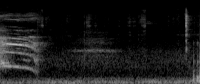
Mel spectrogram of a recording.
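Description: The tail of a rooster's crow, its long call bending down in pitch and stopping about half a second in. After that it is quiet apart from a faint click near the end.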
